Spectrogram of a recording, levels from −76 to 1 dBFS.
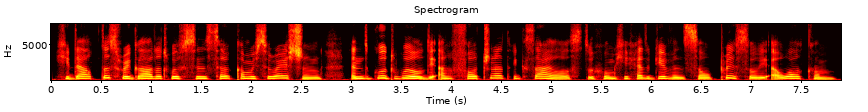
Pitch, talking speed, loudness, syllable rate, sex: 245 Hz, 160 wpm, -18 LUFS, 5.6 syllables/s, female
